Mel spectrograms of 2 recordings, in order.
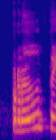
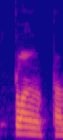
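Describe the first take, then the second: First: The second consonant sounds like an R. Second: The second consonant sounds like an L. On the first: This is a Northeastern regional pronunciation. "o nordestino, por exemplo, fala" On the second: This is the standard pronunciation. "em vez de"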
